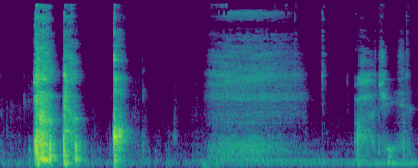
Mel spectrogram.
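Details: Cough from a speaker with a really bad sore throat, during a spoken trading recap, alongside throat clearing: cough.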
